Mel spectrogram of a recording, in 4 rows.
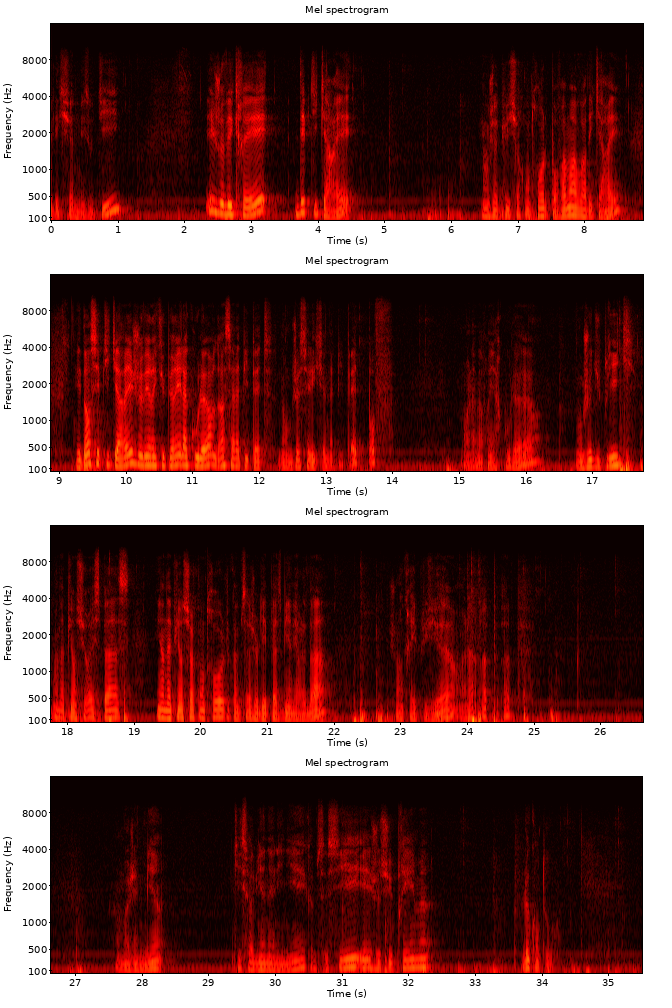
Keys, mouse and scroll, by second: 0.8 middle click, 2.2 click, 4.5 click, 5.4-8.8 drag, 13.6 click, 14.6 click, 16.2 click, 17.2-22.2 drag, 17.6 space, 22.4 space, 24.0 ctrl+click, 24.2 ctrl+space, 25.8-26.8 ctrl+drag, 28.0 click, 29.5 click, 30.8 click, 32.9 shift+click, 34.4 click, 35.2 click.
